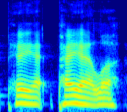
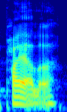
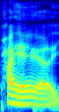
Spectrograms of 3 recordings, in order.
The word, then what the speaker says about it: paella: I don't know in England everyone sort of says pella which I don't know why. Yeah. I think in the actual pronunciation you don't say the um L's.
